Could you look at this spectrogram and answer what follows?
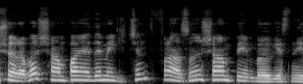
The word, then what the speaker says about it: Champagne: Champagne diye okunuyor.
